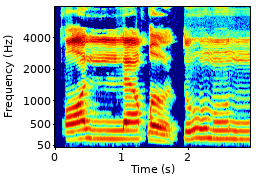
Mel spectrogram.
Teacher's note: क़ाफ पर क़लक़ला भी करेंगे। क़लक़ला कहते हैं हल्की सी आवाज़ को हिलाना।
